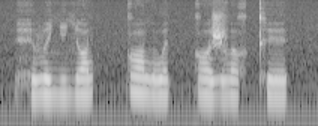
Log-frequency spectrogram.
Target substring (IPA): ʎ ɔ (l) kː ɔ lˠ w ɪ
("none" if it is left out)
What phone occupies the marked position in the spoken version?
lˠ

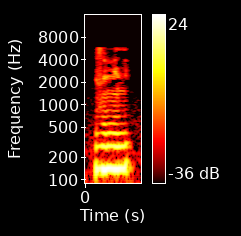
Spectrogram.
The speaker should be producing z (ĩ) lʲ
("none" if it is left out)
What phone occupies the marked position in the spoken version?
ĩ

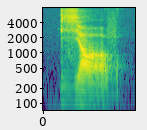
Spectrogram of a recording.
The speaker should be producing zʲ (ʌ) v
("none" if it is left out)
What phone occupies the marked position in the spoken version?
ɑ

